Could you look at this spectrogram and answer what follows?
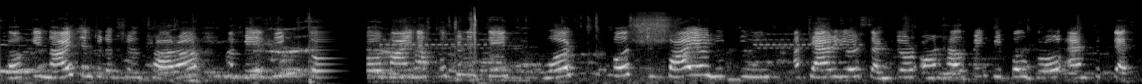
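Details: Adult speaker (interviewer); no speech disorder.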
